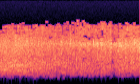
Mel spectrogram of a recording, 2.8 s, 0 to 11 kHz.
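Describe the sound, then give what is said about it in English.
An audience at a sermon applauds a picture of the preacher's 8-year-old grandson, a dense, steady wash of many hands clapping at even loudness for about three seconds, with no one speaking over it. “Wait till I tell him he got applause.”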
